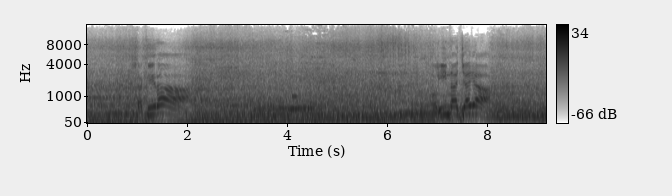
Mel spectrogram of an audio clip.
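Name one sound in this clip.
A bus horn plays a quick tune that rises and falls in pitch.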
